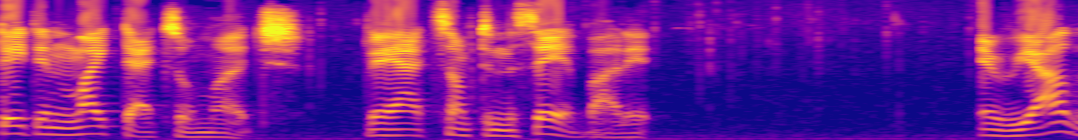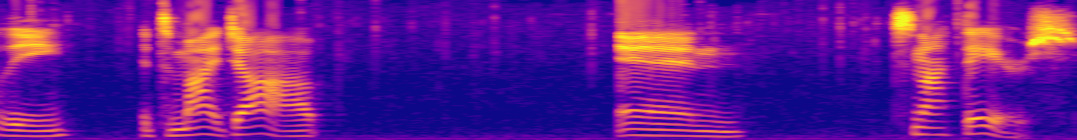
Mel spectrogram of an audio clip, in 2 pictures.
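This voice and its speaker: Pausing long and often, a man speaks at a very slow pace in a medium pitch with lively intonation. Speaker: gaming YouTuber. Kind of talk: casual vlog monologue.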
